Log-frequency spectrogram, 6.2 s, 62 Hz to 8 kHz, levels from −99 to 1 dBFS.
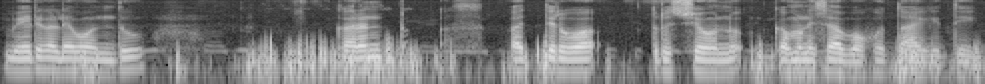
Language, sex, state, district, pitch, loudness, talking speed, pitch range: Kannada, male, Karnataka, Koppal, 130 Hz, -20 LUFS, 60 wpm, 125-135 Hz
